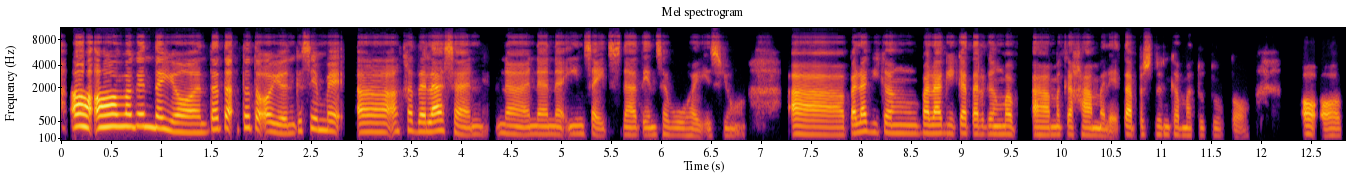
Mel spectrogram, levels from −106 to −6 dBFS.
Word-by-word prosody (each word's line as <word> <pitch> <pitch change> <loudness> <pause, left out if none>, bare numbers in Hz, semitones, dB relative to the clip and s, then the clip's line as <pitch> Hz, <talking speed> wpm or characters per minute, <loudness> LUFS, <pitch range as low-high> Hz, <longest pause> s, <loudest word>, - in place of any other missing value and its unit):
Oo 355 -2 +10 0.2
maganda 360 -3 +3
yun 220 -5 0
to 295 - +1 0.2
totoo 330 -7 +1
yun. 200 -2 -2
Kasi 275 +4 -4
me 255 0 -1 0.2
ah, 225 0 +1
ang 245 - -17
kadalasan 235 -8 +1 0.2
na 185 -4 -4
na 185 -1 -4
na 180 -1 -6
insights 185 -5 -7
natin 165 0 -6
sa 180 - -9
buhay 155 -3 -11
is 150 - -4
yung, 155 - -16 0.5
ah, 175 -2 +1
palagi 225 +2 0
kang 200 -2 -6
palagi 200 -1 +1
ka 200 -1 -1
talagang, 185 -1 -4 0.3
ah, 165 0 -1
magkakamali 170 -2 -5
tapos 175 -1 -2
dun 175 -1 -12
ka 170 - -8
matututo. 160 -1 -15 0.5
Oo, - - 0
190 Hz, 155 wpm, -22 LUFS, 170-230 Hz, 0.5 s, Oo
